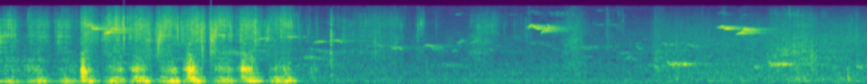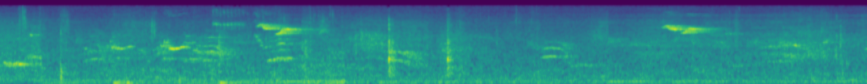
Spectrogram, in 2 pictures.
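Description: Birds chirping: short high calls every one to three seconds, with softer, lower twitters between. A louder sound with a regular beat fills the first three seconds, then stops.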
